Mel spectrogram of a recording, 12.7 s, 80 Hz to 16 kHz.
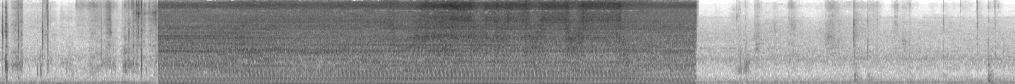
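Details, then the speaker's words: Alfa Romeo 159 diesel with a recently replaced turbo, held at raised revs: loud steady rushing hiss over the engine drone as boost air escapes; the car was losing boost and the cause was found to be a split boost pipe. "so it looks like I've got a bit lucky here there you go there's your problem split boost pipe"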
